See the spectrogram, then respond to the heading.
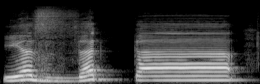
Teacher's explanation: زا میں سیٹی کی آواز پیدا کر کے پڑھیں گے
